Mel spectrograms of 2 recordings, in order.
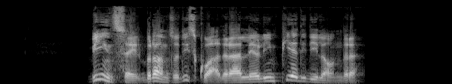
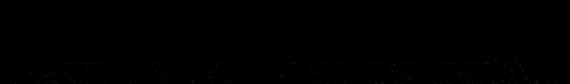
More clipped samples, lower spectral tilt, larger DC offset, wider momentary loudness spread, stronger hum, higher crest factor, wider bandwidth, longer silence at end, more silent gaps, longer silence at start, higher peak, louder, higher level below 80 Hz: neither; about the same, -2 dB/octave vs -1.5 dB/octave; neither; first, 7 LU vs 1 LU; neither; first, 18 dB vs 12 dB; about the same, 16.5 kHz vs 16.5 kHz; first, 0.95 s vs 0 s; neither; first, 0.9 s vs 0 s; first, -2 dBFS vs -52 dBFS; first, -18 LUFS vs -62 LUFS; first, -62 dBFS vs -80 dBFS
